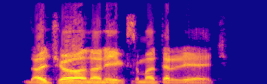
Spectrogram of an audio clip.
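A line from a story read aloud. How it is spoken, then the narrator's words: Fired-up growl. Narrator (Russian): рыкнул раздухарившийся левша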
